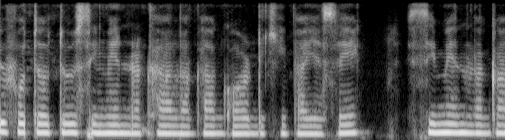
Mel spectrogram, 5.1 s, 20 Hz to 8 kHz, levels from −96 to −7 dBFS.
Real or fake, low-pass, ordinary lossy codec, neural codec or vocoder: fake; 7.2 kHz; none; codec, 16 kHz, 4 kbps, FreqCodec, smaller model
